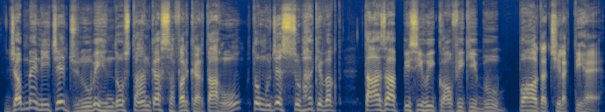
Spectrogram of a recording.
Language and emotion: Urdu, happy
